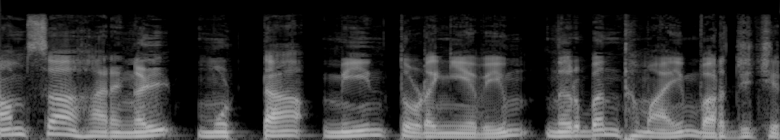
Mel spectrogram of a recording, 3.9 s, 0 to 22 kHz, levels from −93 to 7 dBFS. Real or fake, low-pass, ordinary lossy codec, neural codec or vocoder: real; 14.4 kHz; AAC, 64 kbps; none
